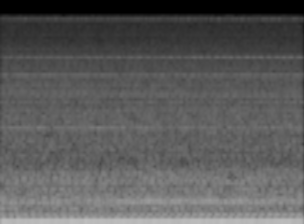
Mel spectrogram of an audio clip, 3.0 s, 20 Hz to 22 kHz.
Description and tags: washing machine D (monaural) - Spin 6
washing-machine, high-quality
